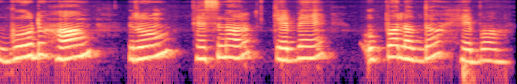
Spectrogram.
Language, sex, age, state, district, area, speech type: Odia, female, 18-30, Odisha, Kandhamal, rural, read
